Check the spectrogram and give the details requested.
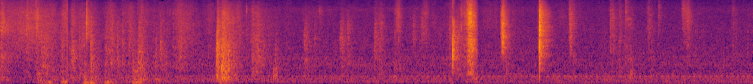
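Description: Soft bare footsteps and a cardboard box being carried and set down: a run of low thumps, one sharper knock about two seconds in, and a few short clicks and knocks a couple of seconds later, over a faint steady hum.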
